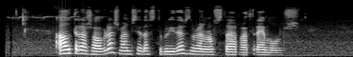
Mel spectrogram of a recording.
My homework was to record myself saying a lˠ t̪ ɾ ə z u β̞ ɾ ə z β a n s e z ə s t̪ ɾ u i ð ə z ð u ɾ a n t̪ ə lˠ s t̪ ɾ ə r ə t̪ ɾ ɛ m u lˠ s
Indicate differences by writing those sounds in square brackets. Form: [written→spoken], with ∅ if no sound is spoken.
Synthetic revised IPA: a lˠ t̪ ɾ ə z [u→ɔ] β̞ ɾ ə z β a n s e [z→ð] ə s t̪ ɾ u i ð ə z ð u ɾ a n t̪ ə lˠ s t̪ ɾ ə r ə t̪ ɾ ɛ m u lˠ s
